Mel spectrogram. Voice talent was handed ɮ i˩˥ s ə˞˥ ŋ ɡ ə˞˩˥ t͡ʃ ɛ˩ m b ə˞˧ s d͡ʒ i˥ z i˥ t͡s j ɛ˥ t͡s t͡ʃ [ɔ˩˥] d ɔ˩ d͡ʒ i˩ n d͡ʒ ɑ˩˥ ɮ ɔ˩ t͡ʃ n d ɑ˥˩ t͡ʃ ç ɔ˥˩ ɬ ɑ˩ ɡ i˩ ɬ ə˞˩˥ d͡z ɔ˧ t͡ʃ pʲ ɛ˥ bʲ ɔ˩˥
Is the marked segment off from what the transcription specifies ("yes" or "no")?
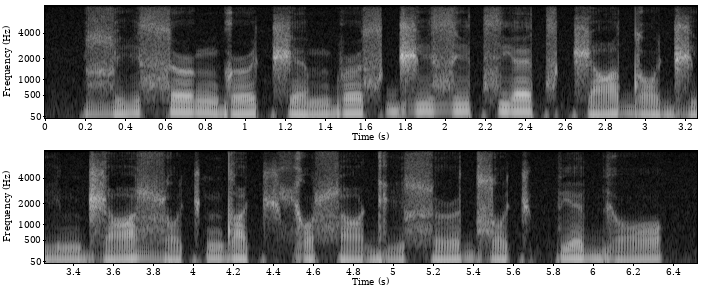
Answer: yes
